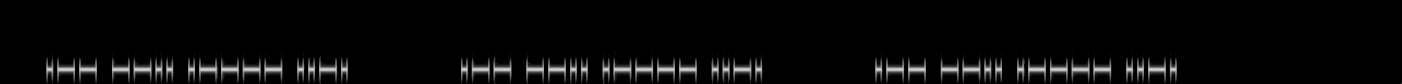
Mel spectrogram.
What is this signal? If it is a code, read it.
Morse code, heard as a keyed tone, about 22 wpm, 700 Hz. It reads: WZ1F WZ1F WZ1F
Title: USA Call Signs - 4 Characters - Repeated 3x - 22wpm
